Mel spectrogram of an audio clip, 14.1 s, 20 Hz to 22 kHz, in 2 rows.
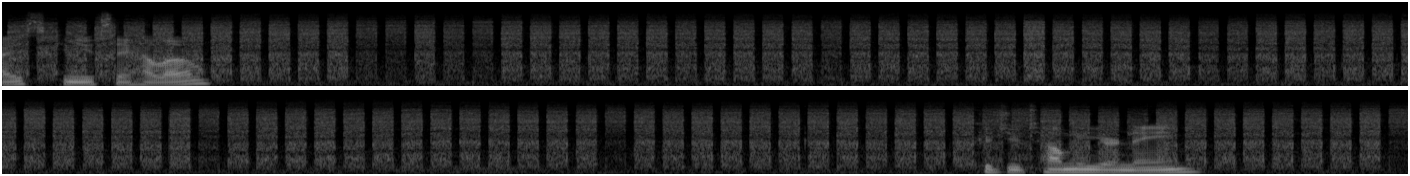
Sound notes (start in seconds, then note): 1.8 static hissing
